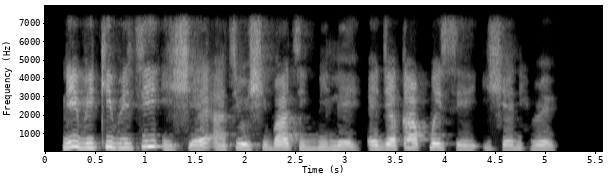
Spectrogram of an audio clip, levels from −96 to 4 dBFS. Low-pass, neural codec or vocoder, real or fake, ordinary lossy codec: 7.2 kHz; vocoder, 22.05 kHz, 80 mel bands, WaveNeXt; fake; none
